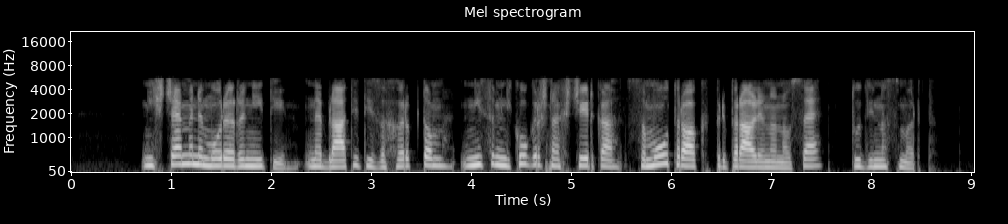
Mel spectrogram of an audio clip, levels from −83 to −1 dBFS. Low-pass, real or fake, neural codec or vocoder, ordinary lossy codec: 5.4 kHz; real; none; Opus, 32 kbps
